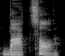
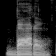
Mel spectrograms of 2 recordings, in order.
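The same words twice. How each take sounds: First: The T is a full, clear T sound. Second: The T is a quick flap like D. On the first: The speaker calls it wrong. "hindi bottle. I'm not using a traditional T" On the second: The speaker calls it right. "It's a flap T sound"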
